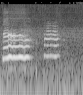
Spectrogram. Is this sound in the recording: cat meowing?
yes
